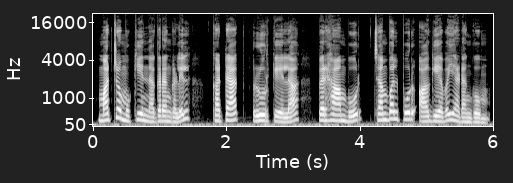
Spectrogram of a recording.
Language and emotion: Tamil, neutral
